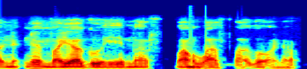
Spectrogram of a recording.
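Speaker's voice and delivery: usual speaking voice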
